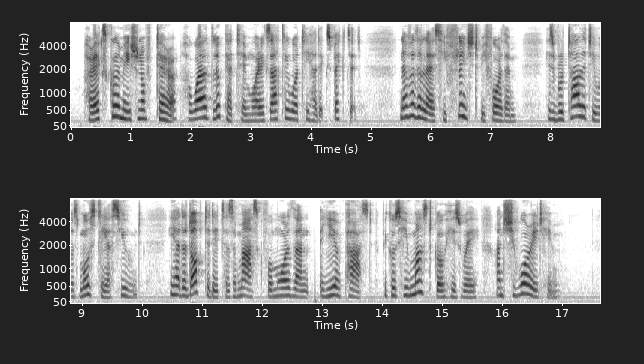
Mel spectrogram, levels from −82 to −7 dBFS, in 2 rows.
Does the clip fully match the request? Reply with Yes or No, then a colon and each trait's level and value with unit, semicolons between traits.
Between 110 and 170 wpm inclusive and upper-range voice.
Yes: average, 165 wpm; high, 225 Hz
